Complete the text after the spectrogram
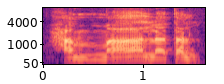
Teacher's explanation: تشدید ہے، تو یہاں پر بھی غنہ ہوگا، اور میم کے بعد الف ہے تو اس کو ہلکا سا 1 الف کے برابر کھینچیں گے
